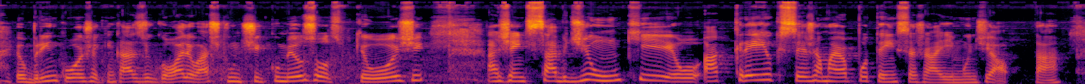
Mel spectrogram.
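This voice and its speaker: Speaking very fast, a woman uses a medium pitch and lively intonation. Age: 60s. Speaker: craft teacher and channel host. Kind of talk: casual talk to camera. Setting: at home. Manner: chatty, conversational.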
